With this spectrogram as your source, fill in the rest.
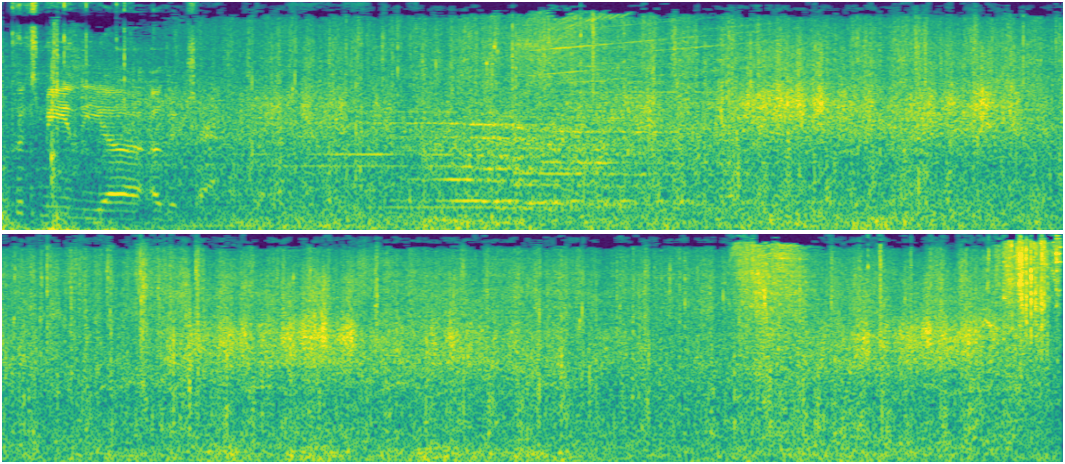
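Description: Wind rushes steadily.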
